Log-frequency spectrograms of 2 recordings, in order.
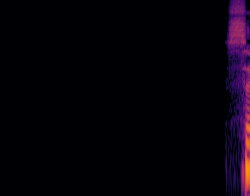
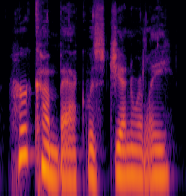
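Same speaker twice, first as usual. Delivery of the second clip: ordinary delivery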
